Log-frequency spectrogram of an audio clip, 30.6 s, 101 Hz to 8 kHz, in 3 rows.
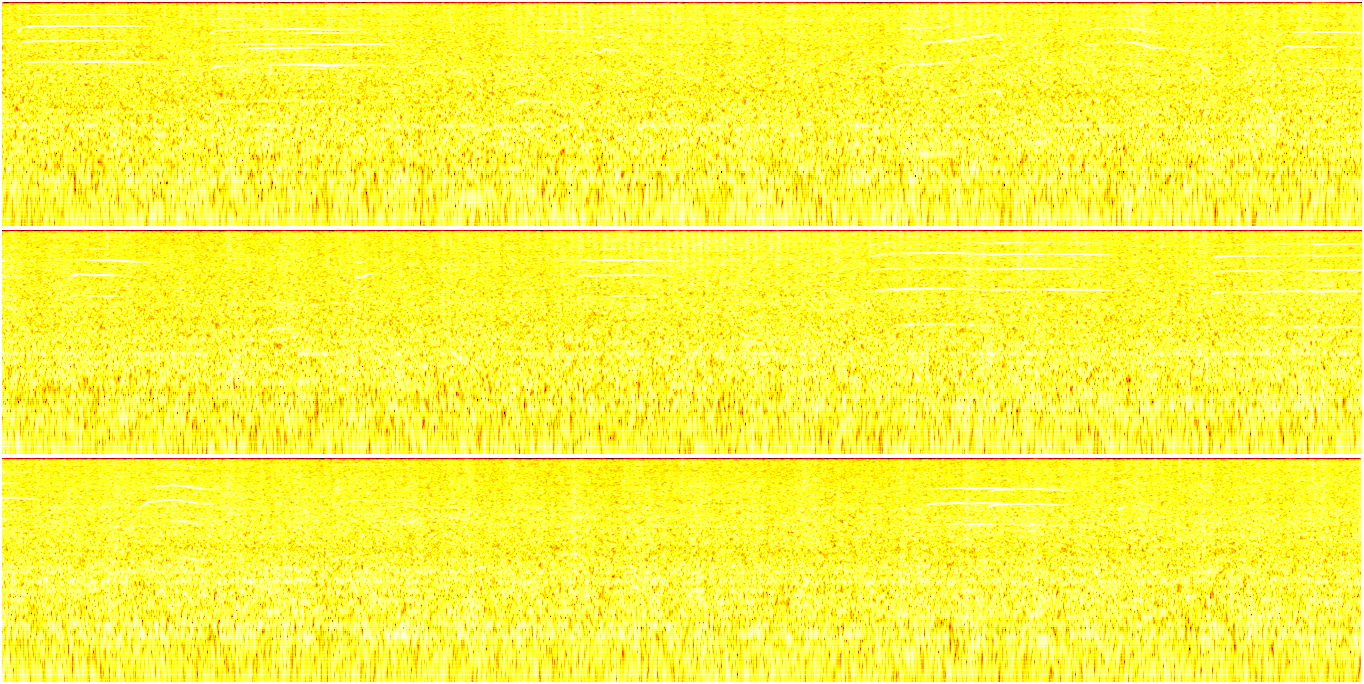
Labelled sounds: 0.1	1.2	killer whale, southern resident, call S17, 2.0 to 8.0 kHz
1.5	3.0	killer whale, southern resident, 0.94 to 8.0 kHz
3.8	4.8	killer whale, southern resident, call S16, 0.78 to 8.0 kHz
6.4	7.7	killer whale, southern resident, 0.88 to 7.6 kHz
8.0	8.9	killer whale, southern resident, 0.90 to 6.2 kHz
9.5	11.5	killer whale, southern resident, call S16, 1.9 to 8.0 kHz
12.8	13.1	killer whale, southern resident, call S16, 1.7 to 4.7 kHz
14.4	15.4	killer whale, southern resident, call S16, 1.7 to 8.0 kHz
16.8	18.6	killer whale, southern resident, call S17, 0.90 to 8.0 kHz
19.2	20.8	killer whale, southern resident, call S16, 0.96 to 8.0 kHz
21.4	22.1	killer whale, southern resident, 1.4 to 7.2 kHz
22.8	23.6	killer whale, 1.9 to 8.0 kHz
27.3	29.1	killer whale, southern resident, call S16, 1.6 to 8.0 kHz

